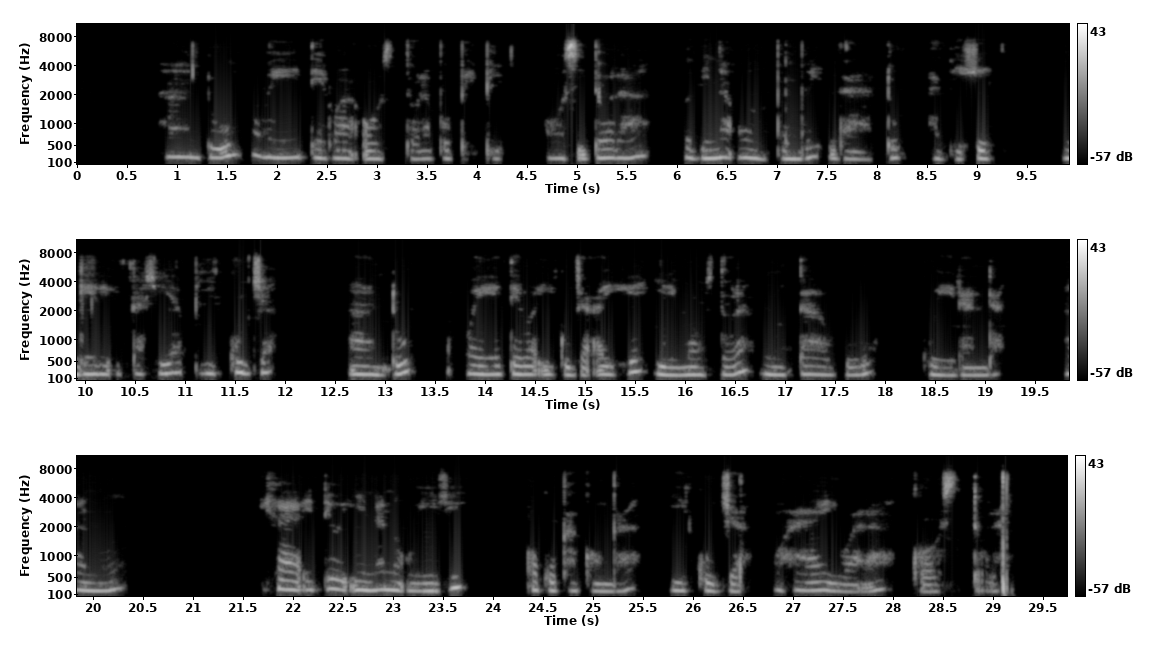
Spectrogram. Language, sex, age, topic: Oshiwambo, female, 25-35, finance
